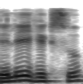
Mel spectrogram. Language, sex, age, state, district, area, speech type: Kashmiri, male, 45-60, Jammu and Kashmir, Anantnag, rural, spontaneous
